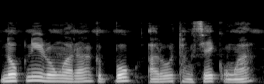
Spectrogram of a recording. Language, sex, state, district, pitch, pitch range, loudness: Garo, male, Meghalaya, West Garo Hills, 140 Hz, 135-155 Hz, -18 LUFS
